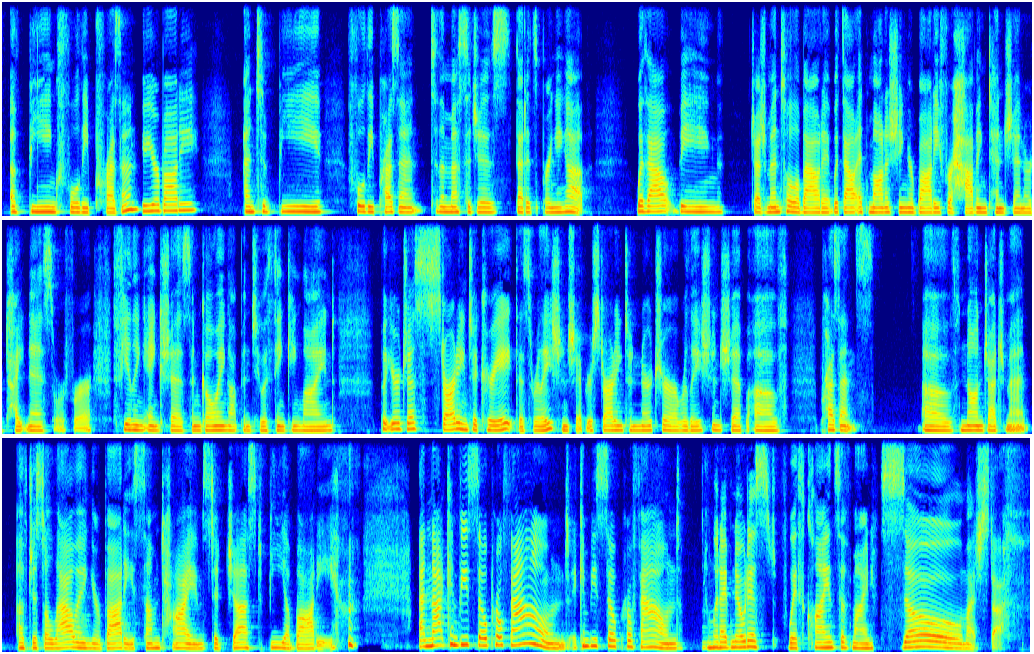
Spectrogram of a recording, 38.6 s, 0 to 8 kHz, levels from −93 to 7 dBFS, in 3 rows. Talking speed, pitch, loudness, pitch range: 150 wpm, 180 Hz, -20 LUFS, 165-195 Hz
